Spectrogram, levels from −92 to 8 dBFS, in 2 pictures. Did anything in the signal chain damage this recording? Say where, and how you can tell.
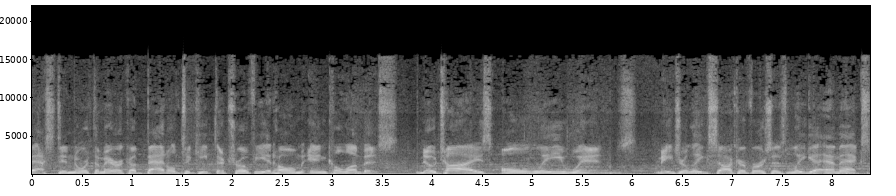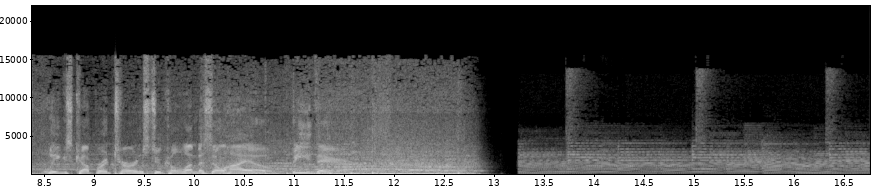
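No, nothing in the signal chain damaged this audio.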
